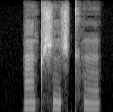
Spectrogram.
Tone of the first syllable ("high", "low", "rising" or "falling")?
low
